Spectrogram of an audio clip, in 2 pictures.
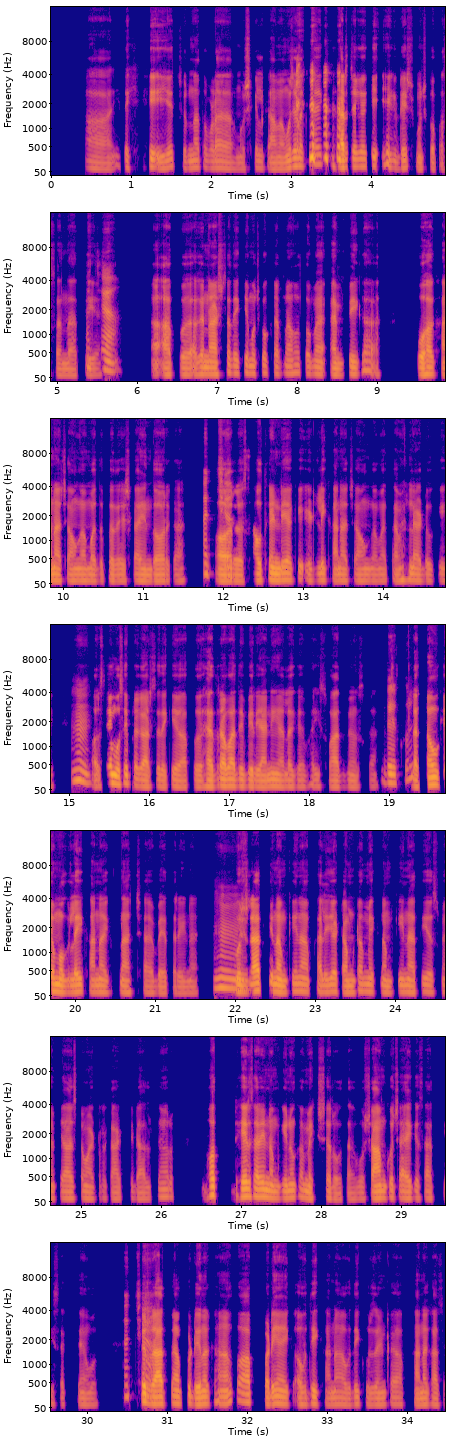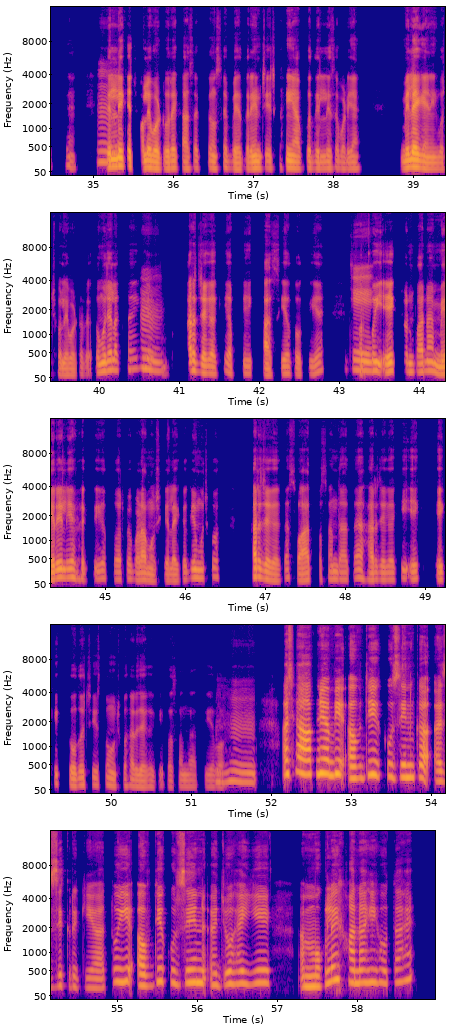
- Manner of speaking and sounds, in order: laugh; in English: "डिश"; in English: "साउथ इंडिया"; in English: "सेम"; in English: "मिक्सचर"; in English: "डिनर"; in English: "कुज़ीन"; in English: "कुज़ीन"; in English: "कुज़ीन"
- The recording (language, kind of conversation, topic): Hindi, podcast, ऑनलाइन संसाधन पुराने शौक को फिर से अपनाने में कितने मददगार होते हैं?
